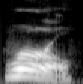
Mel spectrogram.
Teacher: To say rural, your tongue has to retroflex. Yeah, it has to curl backward in the mouth in a way that simply doesn't exist in many Romance or Indo-Aryan languages.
